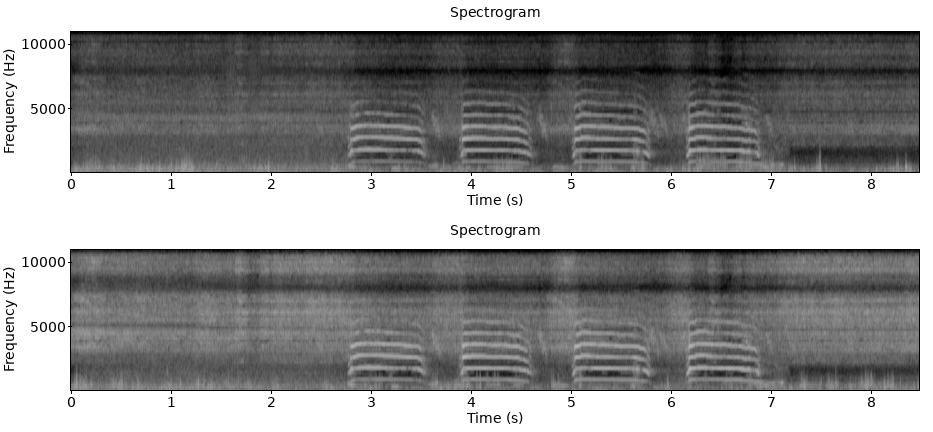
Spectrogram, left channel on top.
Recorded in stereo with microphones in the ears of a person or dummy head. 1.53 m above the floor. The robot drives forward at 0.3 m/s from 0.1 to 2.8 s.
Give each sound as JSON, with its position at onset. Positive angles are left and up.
{"t": 0.0, "sound": "a lawn mower", "side_deg": -35}
{"t": 2.8, "sound": "a scream", "side_deg": -20}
